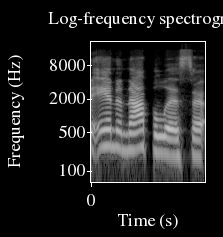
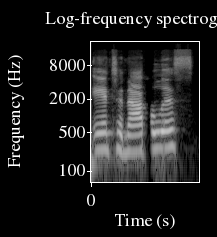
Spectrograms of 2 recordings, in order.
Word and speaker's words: Antonopoulos: he first came in the space him and andonopoulos I always say his name wrong those two I was listening to a lot you know I'm talking about um Antonopoulos that guy super smart yeah yeah not pomp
